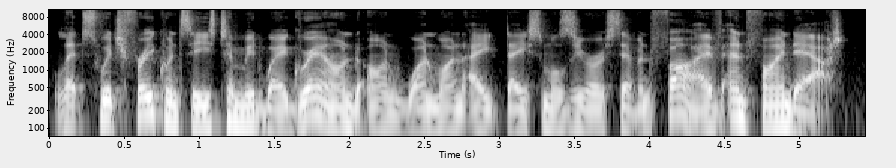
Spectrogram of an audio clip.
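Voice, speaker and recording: A man's voice: fairly low pitch, normal speed. A man reading scripted explanatory narration about an aviation incident.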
